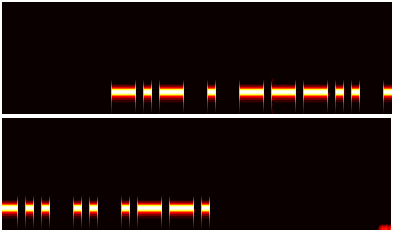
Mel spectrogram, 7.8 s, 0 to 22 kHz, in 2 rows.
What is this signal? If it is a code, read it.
Morse code, heard as a keyed tone, about 18 wpm, 700 Hz. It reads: KE8DIP
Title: Speed Racing - USA 2x3 Call Signs 15wpm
